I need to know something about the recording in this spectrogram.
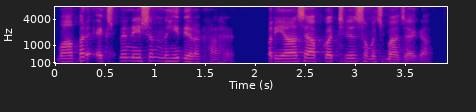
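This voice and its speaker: A man's voice: on the high side, fast talker, darkish tone. A man teaching a chemistry class, quizzing and teasing his students and repeating the key answers for emphasis. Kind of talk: classroom lecture.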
